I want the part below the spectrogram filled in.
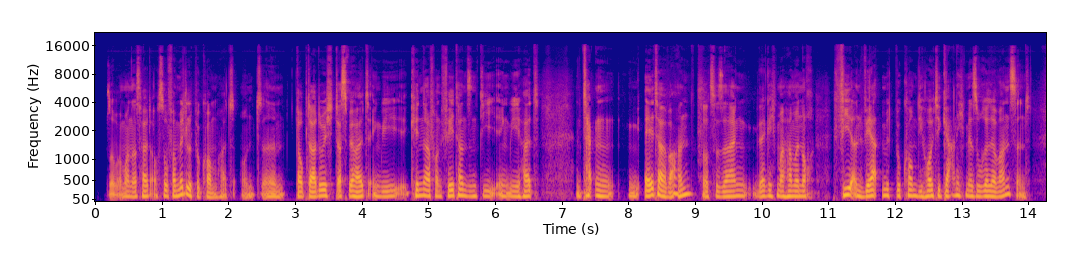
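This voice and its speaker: A man speaks at a fairly quick pace and medium pitch, with a dark, mellow tone. The sound is dry and close, with no echo. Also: fairly even intonation. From Germany. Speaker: podcast guest. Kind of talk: casual conversation about grief. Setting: in person at his home.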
